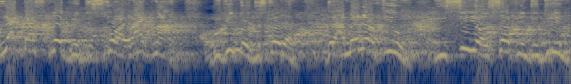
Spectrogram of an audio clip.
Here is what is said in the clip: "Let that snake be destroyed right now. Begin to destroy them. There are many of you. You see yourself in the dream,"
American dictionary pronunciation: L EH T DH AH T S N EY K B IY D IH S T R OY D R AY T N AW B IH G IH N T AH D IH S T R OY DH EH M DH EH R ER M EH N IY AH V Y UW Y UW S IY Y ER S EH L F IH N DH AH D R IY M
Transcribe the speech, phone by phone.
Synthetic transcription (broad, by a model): L EH T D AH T S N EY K B IY D IH S T R OY D R AY T N AW B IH G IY N T AH D IH S T R OY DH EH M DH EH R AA M EH N IY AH F Y UW Y UW S IY Y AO S EH L F IH N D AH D R IY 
